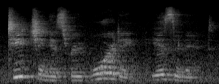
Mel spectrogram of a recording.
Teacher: There's a connection between the use of a tag question and its pronunciation. When we're simply commenting, the pattern often is to have falling intonation. Our voice goes down.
